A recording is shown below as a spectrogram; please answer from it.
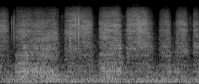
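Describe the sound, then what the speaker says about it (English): Hand sanding scuffs across a cured resin tray in steady back-and-forth strokes, close and fairly loud, with short pauses between passes and no talking. "I'm only hand sanding it because I still am only going to be pouring into the bottom of the channel."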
